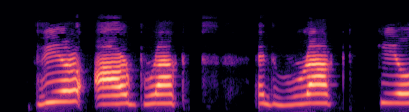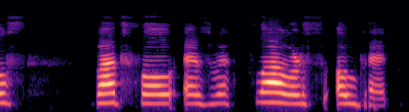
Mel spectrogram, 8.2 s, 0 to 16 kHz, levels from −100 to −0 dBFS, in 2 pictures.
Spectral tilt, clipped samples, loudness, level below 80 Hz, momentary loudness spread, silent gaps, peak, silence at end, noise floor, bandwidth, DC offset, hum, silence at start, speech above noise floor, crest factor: -3.5 dB/octave; under 0.1%; -15 LUFS; -86 dBFS; 20 LU; 4.93-4.99 s; 0 dBFS; 0.25 s; -84 dBFS; 7 kHz; under 0.1%; none; 0.4 s; 67 dB; 18 dB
